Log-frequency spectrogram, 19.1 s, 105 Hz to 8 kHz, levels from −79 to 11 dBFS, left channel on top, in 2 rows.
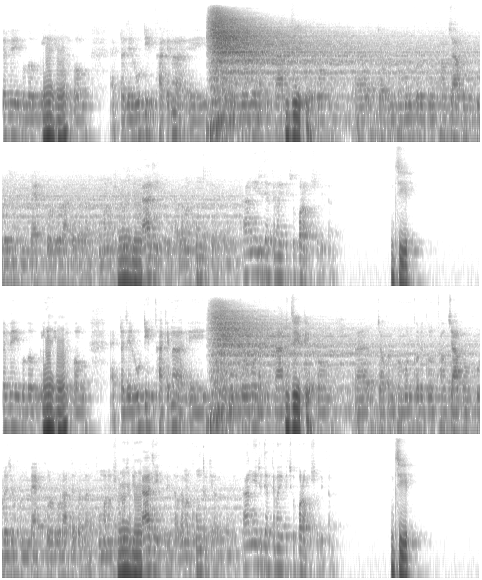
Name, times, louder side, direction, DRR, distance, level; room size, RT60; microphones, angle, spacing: voice 1, 0.0-15.2 15.5-16.0, right 1 dB, 50° right, 3 dB, 3.0 m, -37 dB
voice 2, 0.8-1.3 5.7-6.2 11.9-12.4 17.3-17.7, right 3 dB, 30° right, 12 dB, 0.5 m, -22 dB
sound 1, 4.1-14.4, left 5 dB, 60° left, 2.0 m, -35 dB
19.5 x 10.5 x 5.6 m, 0.83 s
head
